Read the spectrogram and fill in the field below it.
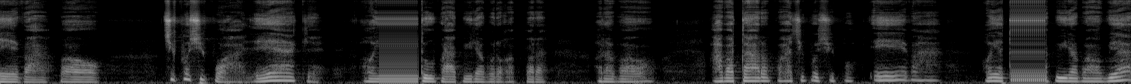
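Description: At 3.8 s the speech gives way to a flat, steady buzz at 50 Hz that lasts until 4.18 s, and the same buzz returns from 10.12 to 10.46 s. Each is a system hang loop: the system stalled while the sound hardware kept replaying one 20 ms slice of its ring buffer. Each repeat of that slice merges into a tone. Around 0.4 s of speech is lost at the first hang and about 0.3 s at the second.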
